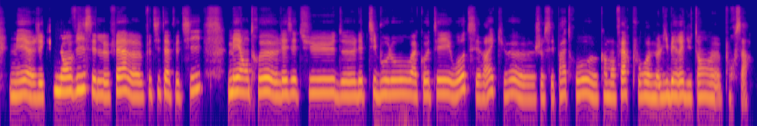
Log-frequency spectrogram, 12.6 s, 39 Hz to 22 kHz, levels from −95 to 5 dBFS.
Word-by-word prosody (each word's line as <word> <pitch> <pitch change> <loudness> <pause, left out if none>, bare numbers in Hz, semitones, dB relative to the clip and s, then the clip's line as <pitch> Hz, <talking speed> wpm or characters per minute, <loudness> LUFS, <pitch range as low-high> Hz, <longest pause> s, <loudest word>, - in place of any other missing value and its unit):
mais 190 +2 +1
heu, 175 -2 +3
j'ai 170 0 +1
qu'une 230 +6 +3
envie, 230 +2 +5
c'est 230 -5 0
de 195 -1 -1
le 175 -1 0
faire, 230 +5 +4
heu, 175 -2 +1
petit 205 +2 -4
à 195 - +1
petit 210 +9 -4 0.4
mais 220 +2 +5
entre, 215 0 -2
heu, 220 -4 +6
les 200 +2 +1
études, 210 -1 -2
heu, 185 0 0
les 195 +1 0
petits 200 +2 -6
boulots 200 +1 0
à 185 -1 0
côté 195 +2 0
ou 180 +1 -1
autre, 255 +4 +2
c'est 170 -8 -6
vrai 180 +8 -3
que, 215 -4 -15
heu, 170 -6 -3
je 160 +1 -8
sais 160 0 -9
pas 190 +4 -6
trop, 200 +1 0
heu, 165 -1 -3
comment 175 -2 -3
faire 195 +3 0
pour, 180 0 -3
heu, - - +2
me 165 -1 0
libérer 180 +2 +1
du 170 -1 -4
temps, 175 0 -3
heu, 165 - -4
pour - - -14
ça. - - -6
195 Hz, 220 wpm, -23 LUFS, 180-210 Hz, 0.4 s, heu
